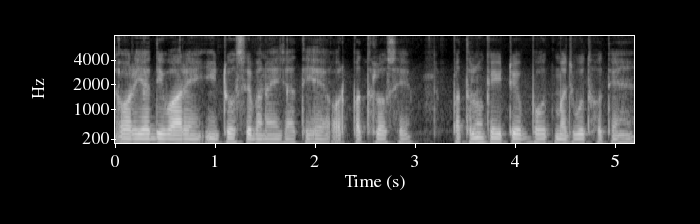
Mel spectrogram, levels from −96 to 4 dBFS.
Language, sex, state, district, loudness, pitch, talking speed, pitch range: Hindi, male, Chhattisgarh, Kabirdham, -23 LUFS, 115 Hz, 230 wpm, 110-115 Hz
